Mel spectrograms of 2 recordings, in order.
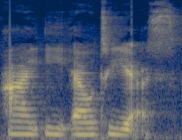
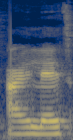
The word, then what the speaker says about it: IELTS: me to start from the full meaning of IELTS now the full meaning of IELTS is international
